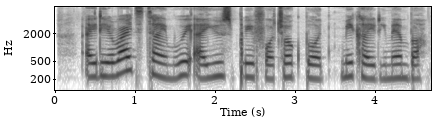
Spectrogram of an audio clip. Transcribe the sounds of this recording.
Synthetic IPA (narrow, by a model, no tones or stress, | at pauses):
ʔaɪdeɹaɪtːʰãɪ̃mweʔaɪjuspɹefɔt͡ʃɔkbɔd̚mekʰaɪɹimɛ̃mba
